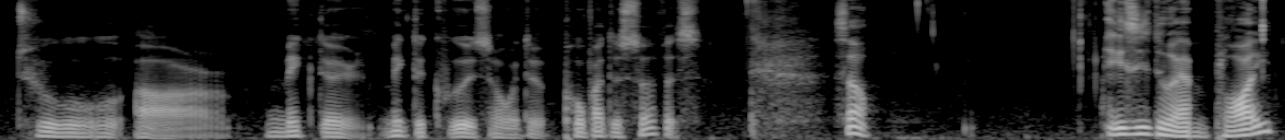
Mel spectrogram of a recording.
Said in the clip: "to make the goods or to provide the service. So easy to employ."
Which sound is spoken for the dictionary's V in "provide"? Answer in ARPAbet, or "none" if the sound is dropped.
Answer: V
